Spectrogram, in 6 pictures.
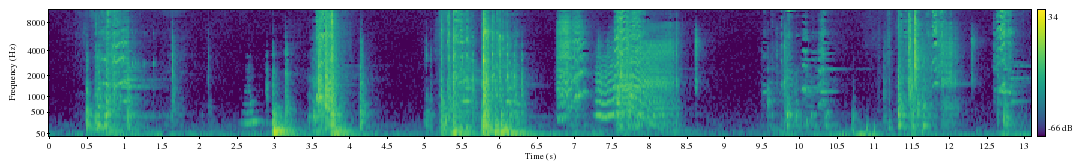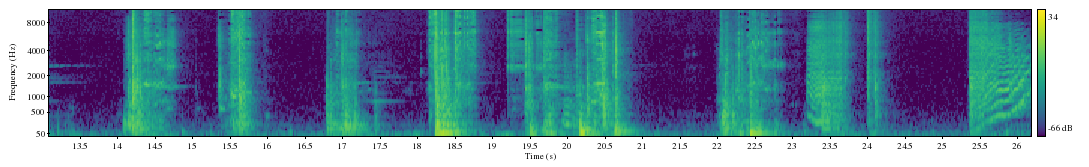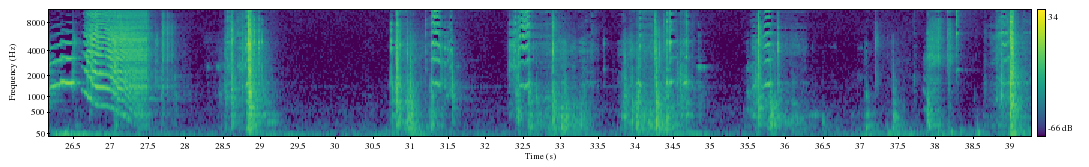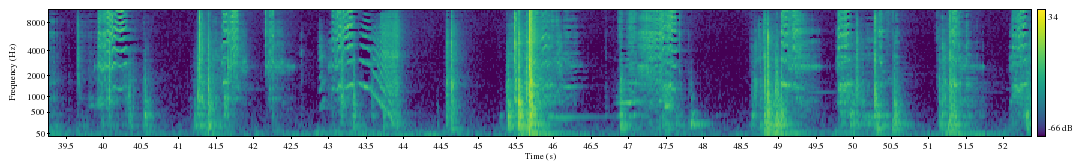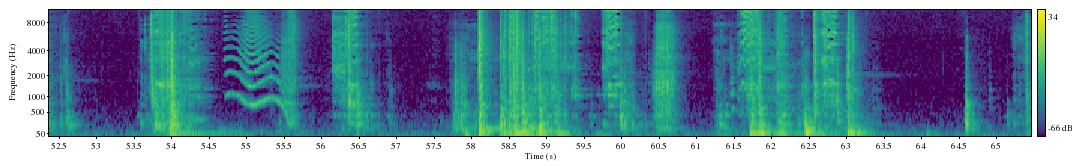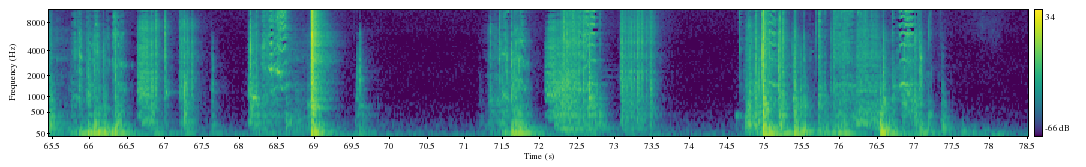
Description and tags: door wood interior solid open close with bolt
bolt, close, door, interior, open, solid, wood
